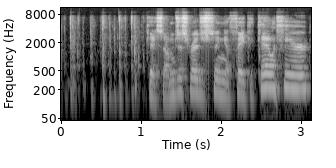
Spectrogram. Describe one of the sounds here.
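A middle-aged man talks calmly close to a microphone.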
